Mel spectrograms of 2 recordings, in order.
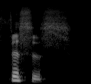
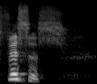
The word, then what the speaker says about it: physis: I think it's pronounced physis. It's used in uh, 2 Peter 1 4 and autocorrect change it to physics. It's physis.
